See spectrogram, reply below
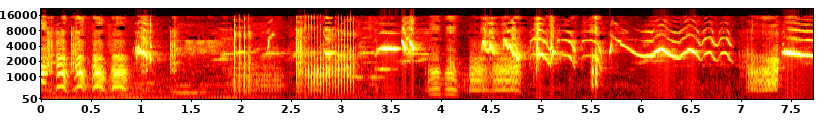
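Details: Black-winged myna with yellow eyes, in full head-bobbing song: rapid ticking notes and nasal yelps lead into harsh rasping bursts, then long swooping, wavering whistles that rise and fall repeatedly.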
